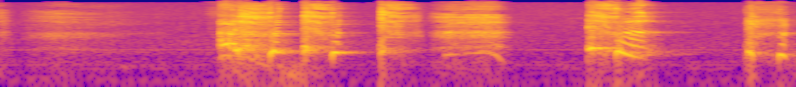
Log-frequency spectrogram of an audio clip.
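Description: human body sound, cough

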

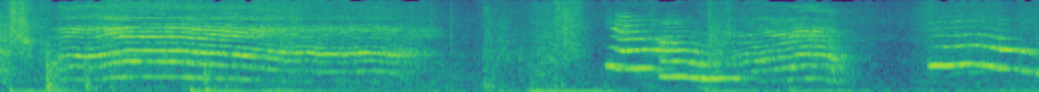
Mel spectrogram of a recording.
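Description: animal, cat meowing

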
